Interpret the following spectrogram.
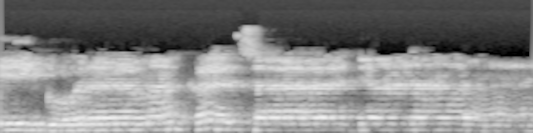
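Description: Devotional chanting: voices holding long, steady notes with only brief breaks between phrases.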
